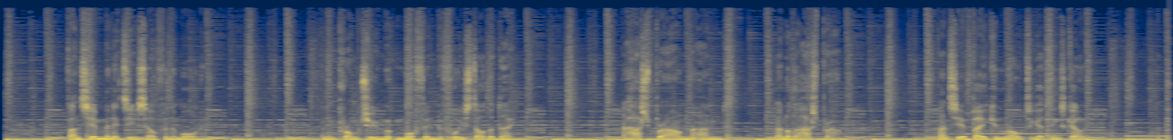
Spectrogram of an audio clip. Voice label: COMMERCIAL; McDonalds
